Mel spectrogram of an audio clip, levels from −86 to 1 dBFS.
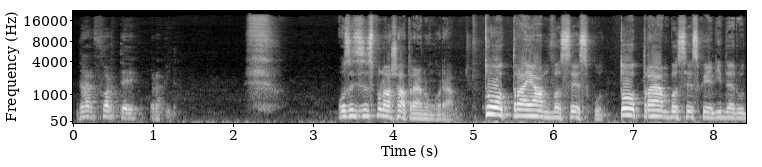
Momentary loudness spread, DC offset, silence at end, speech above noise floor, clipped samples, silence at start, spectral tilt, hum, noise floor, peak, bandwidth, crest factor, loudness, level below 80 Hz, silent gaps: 16 LU; under 0.1%; 0 s; 34 dB; under 0.1%; 0.05 s; -3.5 dB/octave; none; -45 dBFS; 0 dBFS; over 20 kHz; 12 dB; -11 LUFS; -46 dBFS; none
